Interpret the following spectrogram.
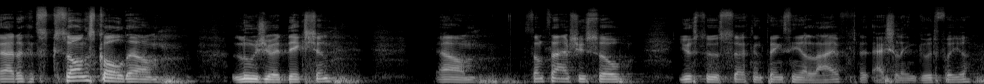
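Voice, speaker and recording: On a very clean recording with a silent background, a man at medium pitch speaks at a moderate pace with ordinary pitch variation and long, frequent pauses. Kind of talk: stage talk introducing a song. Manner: halting, many fillers.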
